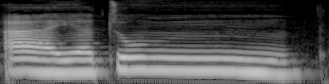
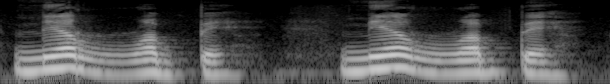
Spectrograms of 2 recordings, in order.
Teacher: Instead, you are going to drop that nun completely and just move straight to the ra. So the first is going to be with ghunna, ayatum. Now you can hear that going up into the nose. And the second one is without ghunna, meaning that you will not pronounce this nun sound at all.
